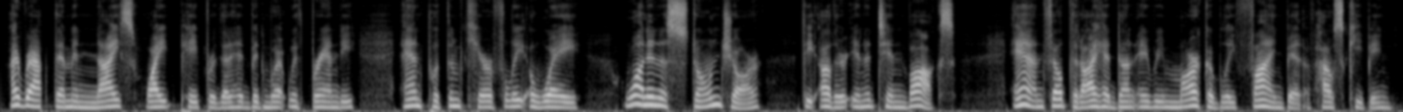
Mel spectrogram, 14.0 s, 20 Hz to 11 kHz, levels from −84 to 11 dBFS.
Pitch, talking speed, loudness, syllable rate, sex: 175 Hz, 165 wpm, -18 LUFS, 4.9 syllables/s, female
